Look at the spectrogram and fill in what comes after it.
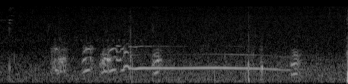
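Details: Coyotes heard while biking or hiking give a few sharp yips, then a long, steady, level howl that fades out.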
